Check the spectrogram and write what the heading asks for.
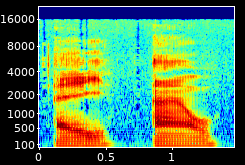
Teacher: You can have raising diphthongs which go from lower to higher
